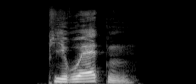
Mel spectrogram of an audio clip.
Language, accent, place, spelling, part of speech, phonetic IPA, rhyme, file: German, Germany, Berlin, Pirouetten, noun, [piˈʁu̯ɛtn̩], -ɛtn̩, De-Pirouetten.ogg
- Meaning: plural of Pirouette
